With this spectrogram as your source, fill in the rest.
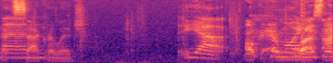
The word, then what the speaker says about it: Hermione: yeah, Okay, Hermione's what? name is like they pronounce it. It's almost like Herman, but it's not.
